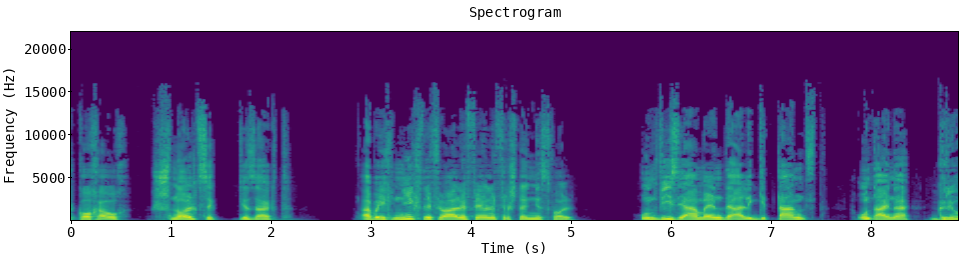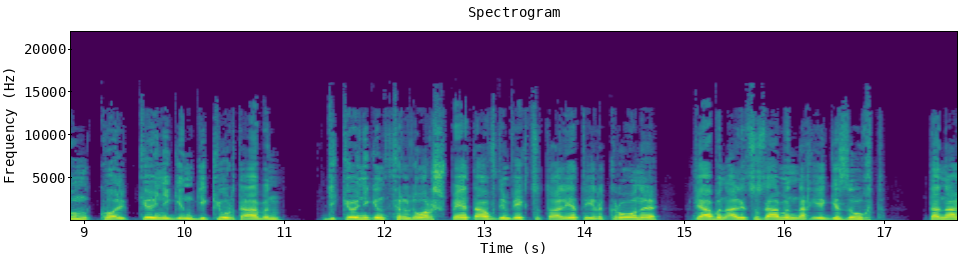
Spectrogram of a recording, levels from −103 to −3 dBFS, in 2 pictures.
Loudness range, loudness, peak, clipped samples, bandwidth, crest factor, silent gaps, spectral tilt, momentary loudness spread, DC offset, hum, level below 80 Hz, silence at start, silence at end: 2 LU; -19 LUFS; -2 dBFS; under 0.1%; 13.5 kHz; 16 dB; 2.47-2.81 s, 5.22-5.62 s, 11.19-11.31 s, 17.23-17.38 s; -6.5 dB/octave; 8 LU; under 0.1%; none; -54 dBFS; 0.1 s; 0 s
